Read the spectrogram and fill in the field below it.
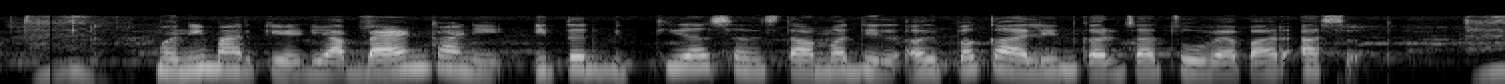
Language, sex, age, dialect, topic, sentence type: Marathi, female, 18-24, Southern Konkan, banking, statement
